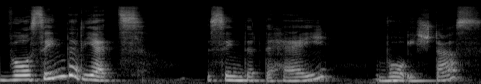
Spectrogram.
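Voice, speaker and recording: Her pace is very slow. The woman's voice is somewhat breathy with a dark, mellow tone. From Switzerland. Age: 40s. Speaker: language teacher. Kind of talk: live lesson. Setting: livestream.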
